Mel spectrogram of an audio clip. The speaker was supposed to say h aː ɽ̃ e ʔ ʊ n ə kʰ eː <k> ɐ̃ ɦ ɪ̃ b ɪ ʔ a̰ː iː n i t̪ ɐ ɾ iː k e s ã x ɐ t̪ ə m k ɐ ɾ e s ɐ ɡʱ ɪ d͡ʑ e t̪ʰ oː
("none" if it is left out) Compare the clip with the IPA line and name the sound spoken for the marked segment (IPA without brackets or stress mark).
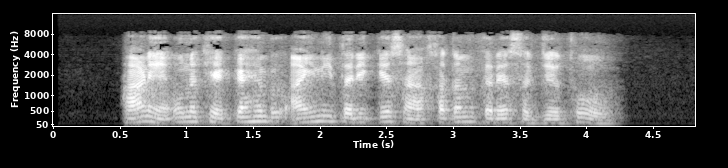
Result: k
